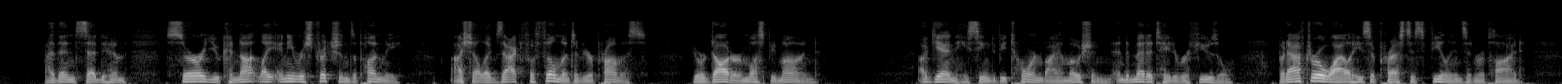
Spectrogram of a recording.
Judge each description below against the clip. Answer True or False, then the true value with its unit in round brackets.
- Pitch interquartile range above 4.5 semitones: False (3.9 semitones)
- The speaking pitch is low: True (105 Hz)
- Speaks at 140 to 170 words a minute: False (185 wpm)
